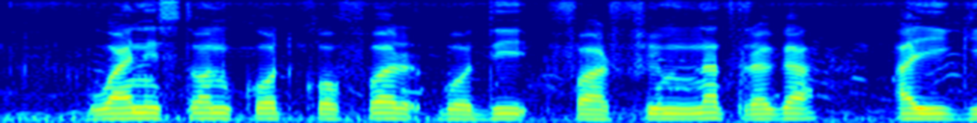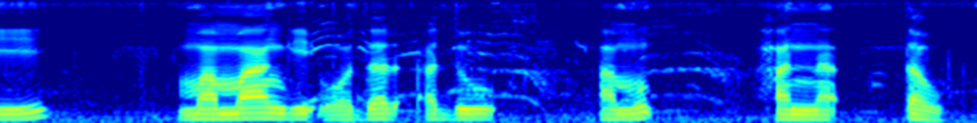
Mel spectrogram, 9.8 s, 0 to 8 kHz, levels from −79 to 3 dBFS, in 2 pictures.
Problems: background conversations at intervals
